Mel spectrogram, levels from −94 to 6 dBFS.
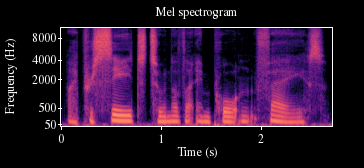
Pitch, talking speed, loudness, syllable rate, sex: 130 Hz, 135 wpm, -23 LUFS, 4.7 syllables/s, male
